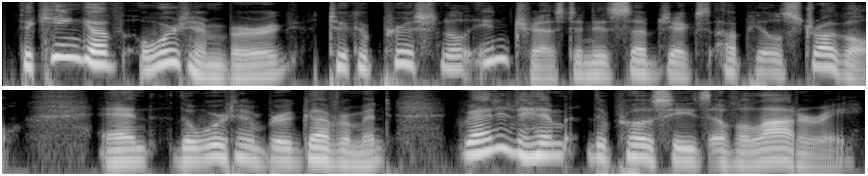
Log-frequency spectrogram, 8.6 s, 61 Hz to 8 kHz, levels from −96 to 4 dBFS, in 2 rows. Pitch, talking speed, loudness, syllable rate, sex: 150 Hz, 165 wpm, -21 LUFS, 5.5 syllables/s, male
